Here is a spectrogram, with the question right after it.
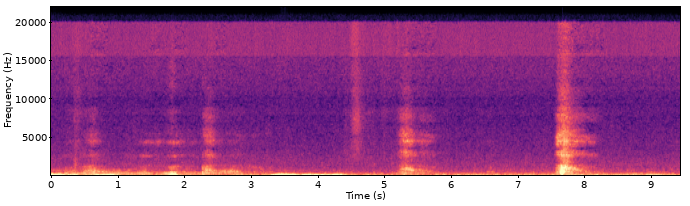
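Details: Female Alaskan Malamute asleep in a bed indoors, letting out a string of soft wheezy breaths and short snorts, ending in one sharper, louder snort; room otherwise quiet with a low hum.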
